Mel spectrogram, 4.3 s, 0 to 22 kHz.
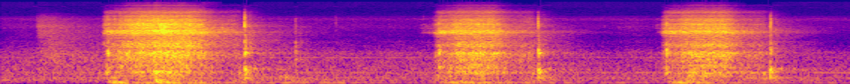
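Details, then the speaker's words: Reassembled John Deere 1640 PTO clutch pack pressurised with compressed air: three sharp hissing bursts, half to one second each, as air leaks out at the bottom end of the pack while it locks and releases. "That air leaking out that you can hear, that's just, I can actually feel it coming out down the bottom end here."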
